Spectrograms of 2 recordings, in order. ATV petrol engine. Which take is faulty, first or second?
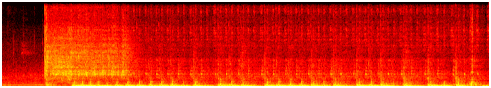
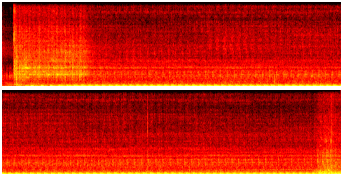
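first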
